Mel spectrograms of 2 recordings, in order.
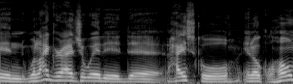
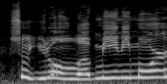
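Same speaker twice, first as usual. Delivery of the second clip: mock kid whine; 11 semitones higher, 4 dB louder than usual. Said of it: "she hits me with".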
